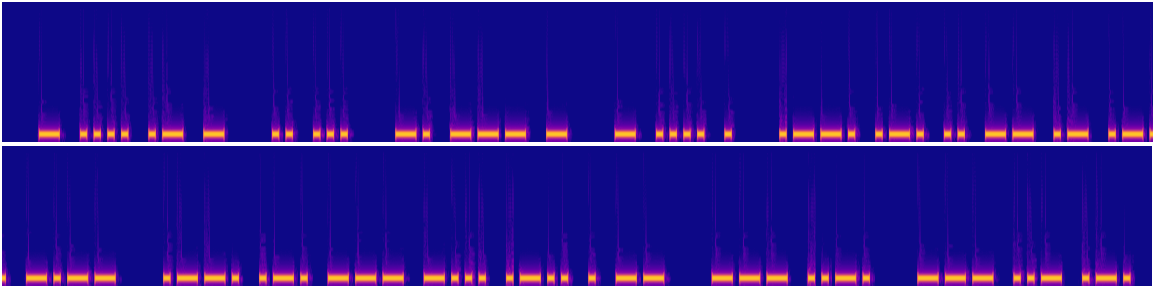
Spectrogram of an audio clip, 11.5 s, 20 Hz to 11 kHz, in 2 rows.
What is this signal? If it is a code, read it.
Morse code, heard as a keyed tone, about 34 wpm, 700 Hz. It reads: THAT IS NOT THE PRIMARY PROBLEM OF OUR
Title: Sentences from Top 1000 Words - Review Part 5 - 35wpm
